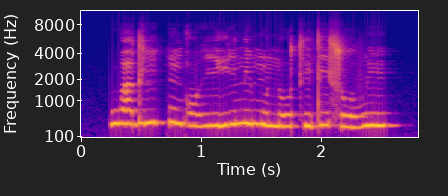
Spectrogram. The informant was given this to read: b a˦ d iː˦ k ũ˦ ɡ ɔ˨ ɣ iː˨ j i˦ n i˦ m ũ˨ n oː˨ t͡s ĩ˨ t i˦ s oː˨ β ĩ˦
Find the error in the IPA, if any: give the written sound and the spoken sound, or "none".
b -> w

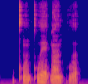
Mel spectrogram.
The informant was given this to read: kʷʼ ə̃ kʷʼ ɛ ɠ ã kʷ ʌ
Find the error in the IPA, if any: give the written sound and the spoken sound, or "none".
ə̃ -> ã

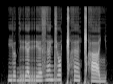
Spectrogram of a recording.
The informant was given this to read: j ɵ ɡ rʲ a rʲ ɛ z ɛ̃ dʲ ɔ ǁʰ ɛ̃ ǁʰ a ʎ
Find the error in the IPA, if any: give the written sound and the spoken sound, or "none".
ɵ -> ø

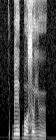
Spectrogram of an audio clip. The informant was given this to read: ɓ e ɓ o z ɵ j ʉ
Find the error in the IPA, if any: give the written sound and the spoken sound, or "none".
none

